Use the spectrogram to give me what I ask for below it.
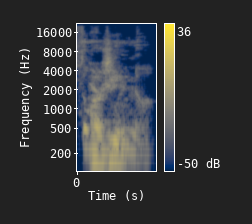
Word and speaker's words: Jardim: Oh, her name is Simone Jardim. Oh, I forgot. Or if you're pronouncing it properly, it's Harjin.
